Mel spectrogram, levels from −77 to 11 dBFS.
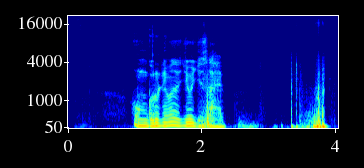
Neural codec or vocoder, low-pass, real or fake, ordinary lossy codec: vocoder, 44.1 kHz, 128 mel bands, Pupu-Vocoder; 19.8 kHz; fake; none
